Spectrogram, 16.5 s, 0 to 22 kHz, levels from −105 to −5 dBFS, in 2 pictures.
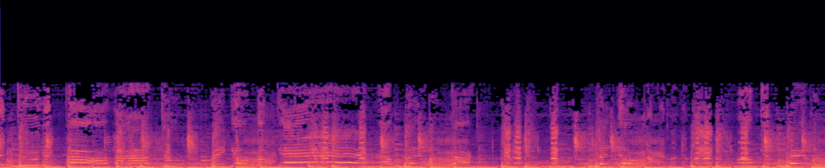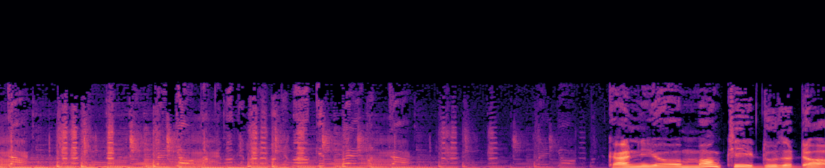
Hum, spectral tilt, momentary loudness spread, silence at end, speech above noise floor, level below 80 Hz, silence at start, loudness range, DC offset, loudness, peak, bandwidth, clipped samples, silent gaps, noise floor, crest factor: none; -5.5 dB/octave; 14 LU; 0 s; 27 dB; -40 dBFS; 0 s; 8 LU; under 0.1%; -29 LUFS; -6 dBFS; 11.5 kHz; under 0.1%; none; -50 dBFS; 24 dB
